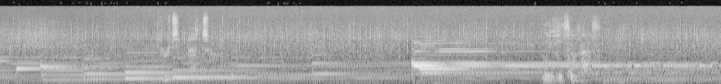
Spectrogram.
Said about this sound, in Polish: Deszcz nas zasłania.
